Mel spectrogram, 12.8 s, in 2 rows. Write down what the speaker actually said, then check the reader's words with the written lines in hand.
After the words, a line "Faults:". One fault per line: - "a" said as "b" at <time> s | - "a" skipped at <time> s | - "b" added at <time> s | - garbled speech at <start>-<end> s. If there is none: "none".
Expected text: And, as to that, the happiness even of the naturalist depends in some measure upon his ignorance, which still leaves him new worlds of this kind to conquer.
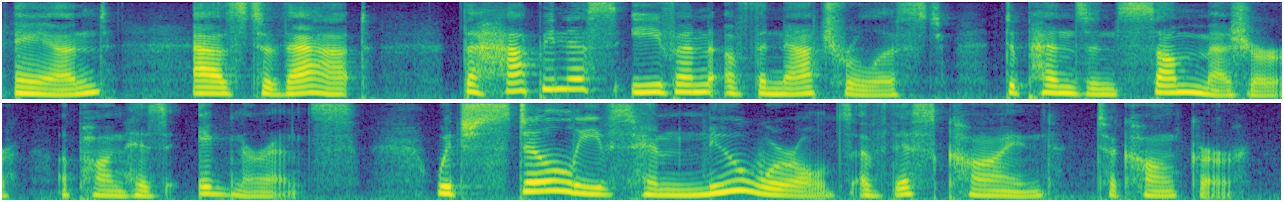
And, as to that, the happiness even of the naturalist depends in some measure upon his ignorance, which still leaves him new worlds of this kind to conquer.
Faults:
none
